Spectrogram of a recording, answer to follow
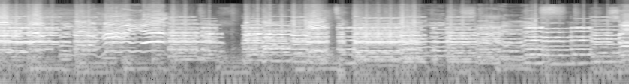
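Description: A woman singing a slow sacred solo with organ accompaniment. Her voice wavers and slides between long held notes over the steady organ chords, with a short pause for breath about three seconds in.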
